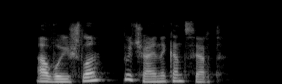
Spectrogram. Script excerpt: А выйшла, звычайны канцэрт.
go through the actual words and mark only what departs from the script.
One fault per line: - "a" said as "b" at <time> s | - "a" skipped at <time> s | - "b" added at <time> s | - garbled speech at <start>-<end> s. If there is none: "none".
none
